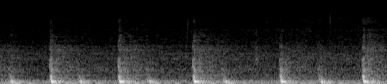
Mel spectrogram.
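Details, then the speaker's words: 2008 Mercedes-Benz ML550, steering wheel worked: dull dry knocks roughly every half second to second, from an oil-soaked worn rubber steering bushing; steering clunk from worn rubber bushing. "apenas movemos la dirección el vehículo da un golpe seco esto es un ml 550 del año 2008"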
